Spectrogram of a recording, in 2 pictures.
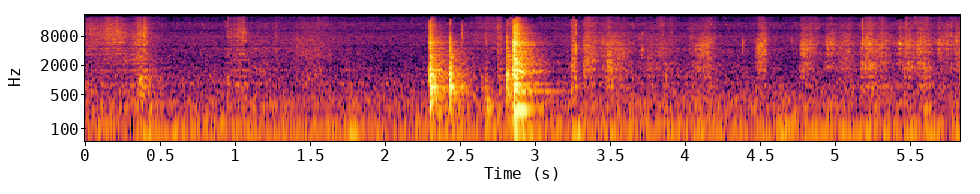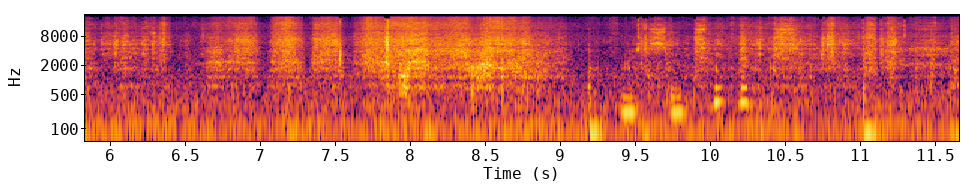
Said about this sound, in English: And you're going to want to stir it until there's no clumps left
